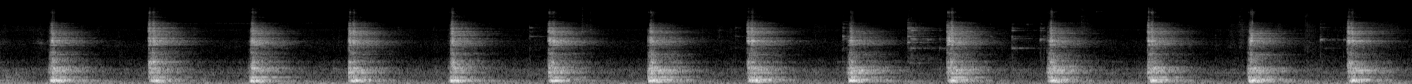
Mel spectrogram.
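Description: A steady percussive beat, one knock about every second, each with a short pitched ring that dies away quickly, like a struck wood block or drum.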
